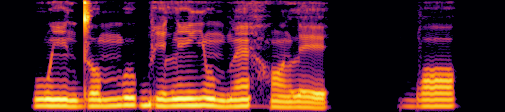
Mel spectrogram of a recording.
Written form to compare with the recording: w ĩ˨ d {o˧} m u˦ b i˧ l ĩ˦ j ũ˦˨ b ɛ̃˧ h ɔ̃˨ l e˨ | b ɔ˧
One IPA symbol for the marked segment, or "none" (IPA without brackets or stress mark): o˧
